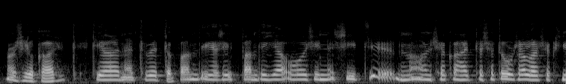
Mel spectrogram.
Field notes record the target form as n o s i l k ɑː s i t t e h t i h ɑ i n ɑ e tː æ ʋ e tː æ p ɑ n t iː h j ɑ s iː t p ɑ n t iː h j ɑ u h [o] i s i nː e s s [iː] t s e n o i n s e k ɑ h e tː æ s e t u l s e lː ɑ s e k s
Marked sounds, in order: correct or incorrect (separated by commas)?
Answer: correct, correct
